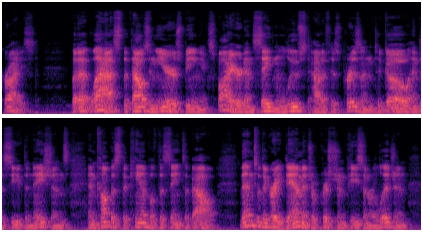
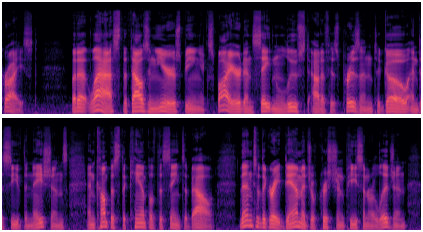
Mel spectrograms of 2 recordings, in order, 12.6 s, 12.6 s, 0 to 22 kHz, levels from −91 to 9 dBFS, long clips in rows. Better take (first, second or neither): second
